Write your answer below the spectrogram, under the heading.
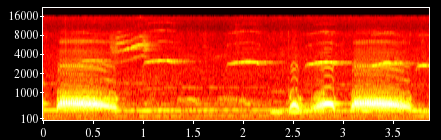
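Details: Spotted dove giving a loud call said to provoke rivals: a long husky coo near 0.5 s, then two short rising notes and a second drawn-out coo, with faint high bird whistles behind.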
